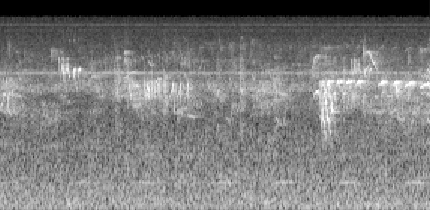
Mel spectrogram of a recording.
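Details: Grey-breasted martin (Progne chalybea) song near the RPPN das Araucárias Gigantes, Itaiópolis, Santa Catarina, Brazil: faint, rapid, high chirps and gurgling twitters in busy bursts, a louder scratchy run near the end, over steady hiss.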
